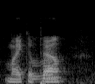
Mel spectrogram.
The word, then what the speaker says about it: Appel: And along those lines, Tom, you know all about Mike Appel, is that how you pronounce his name? Micah Apple? – Yeah. – Mike Appel.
